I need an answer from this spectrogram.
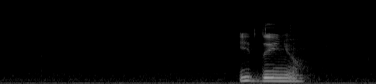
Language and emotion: Russian, neutral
